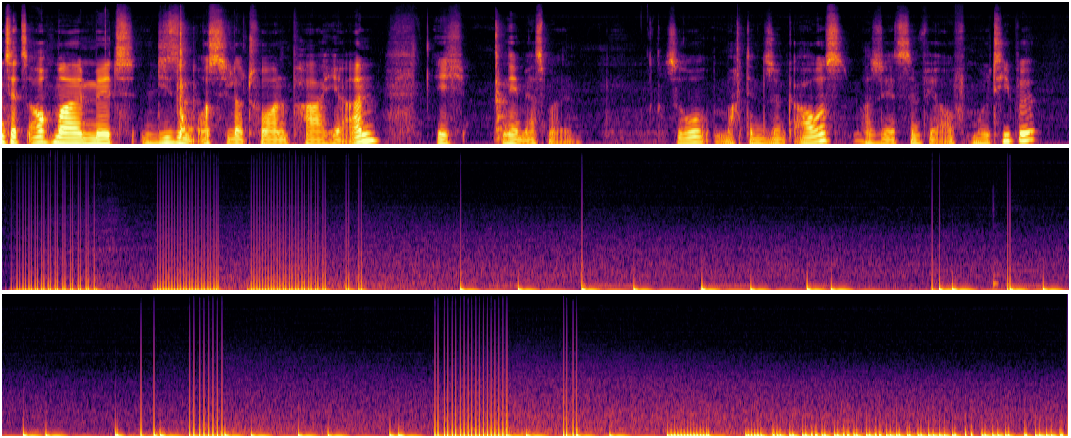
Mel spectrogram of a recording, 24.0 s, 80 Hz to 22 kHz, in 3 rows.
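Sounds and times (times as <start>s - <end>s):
drone synthesizer throbbing pulses: 8.1s - 23.4s.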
